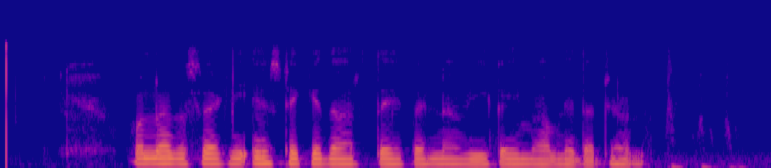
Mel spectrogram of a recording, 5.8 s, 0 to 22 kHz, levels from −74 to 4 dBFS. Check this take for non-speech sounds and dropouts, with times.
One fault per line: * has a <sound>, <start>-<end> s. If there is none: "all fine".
* has a whoosh, 5.0-5.6 s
